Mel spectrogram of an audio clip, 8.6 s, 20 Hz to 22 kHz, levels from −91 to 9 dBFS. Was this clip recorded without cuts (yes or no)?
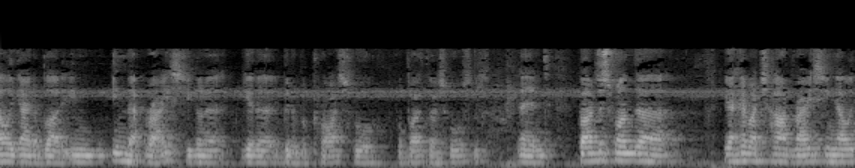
no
